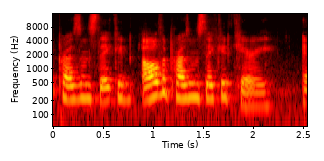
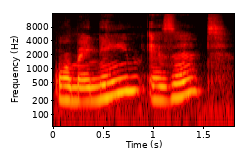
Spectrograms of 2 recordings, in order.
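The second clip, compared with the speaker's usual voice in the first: trailing; 3 semitones higher, much slower than usual. Acted. Grandpa forgetting his name.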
